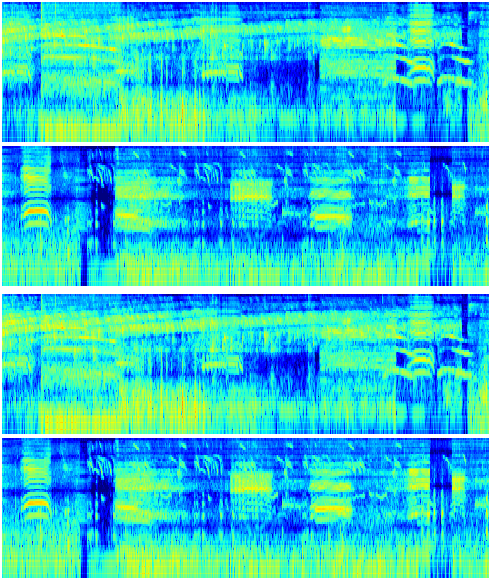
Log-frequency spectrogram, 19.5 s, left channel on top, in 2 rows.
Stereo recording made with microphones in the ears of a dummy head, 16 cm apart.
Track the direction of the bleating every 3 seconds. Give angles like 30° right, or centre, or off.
50° left, 50° left, 50° left, 30° left, 20° left, centre, 10° right.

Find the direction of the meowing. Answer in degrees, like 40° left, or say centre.
40° left.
